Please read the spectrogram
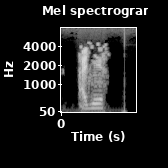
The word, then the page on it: past: /pɑːst/; /pæst/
